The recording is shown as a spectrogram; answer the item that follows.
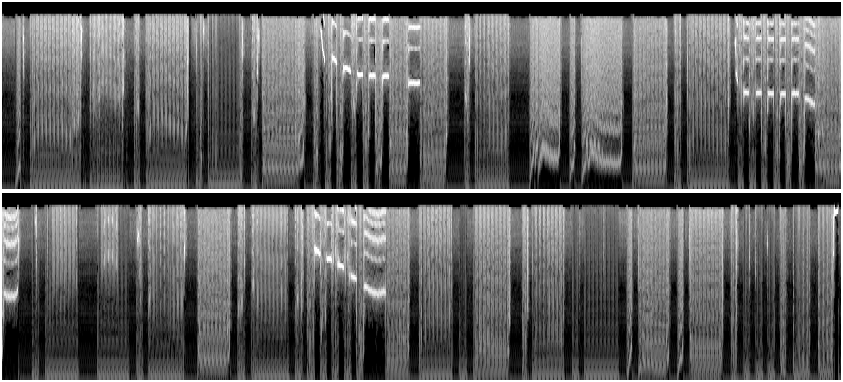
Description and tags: A basic glitch rhythm/melody from a circuit bent tape recorder.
